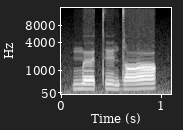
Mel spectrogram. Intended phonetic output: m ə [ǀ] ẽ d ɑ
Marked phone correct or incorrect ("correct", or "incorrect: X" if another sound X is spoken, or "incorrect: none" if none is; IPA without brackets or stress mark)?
incorrect: t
